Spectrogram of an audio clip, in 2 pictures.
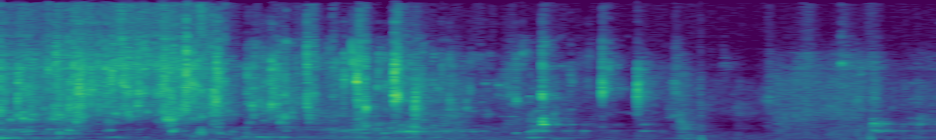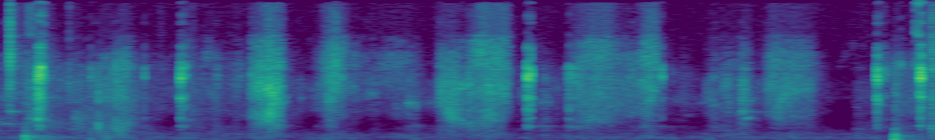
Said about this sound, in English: I'm washing my hands.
